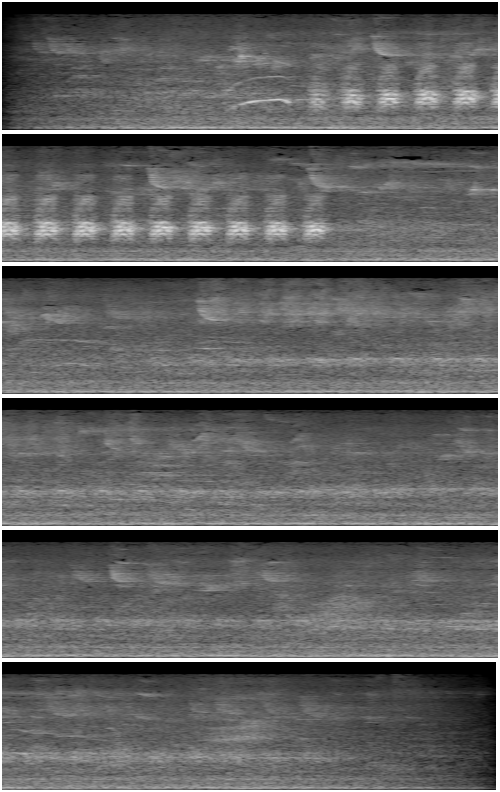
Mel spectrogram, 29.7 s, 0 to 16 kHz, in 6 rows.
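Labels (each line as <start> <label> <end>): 0.0 Birds are singing repeatedly and lively in the background. 29.7
2.1 A bird screams loudly once. 3.1
3.0 A bird sings loudly and repeatedly. 8.4
11.4 A bird sings loudly and repeatedly in the distant background. 18.7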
